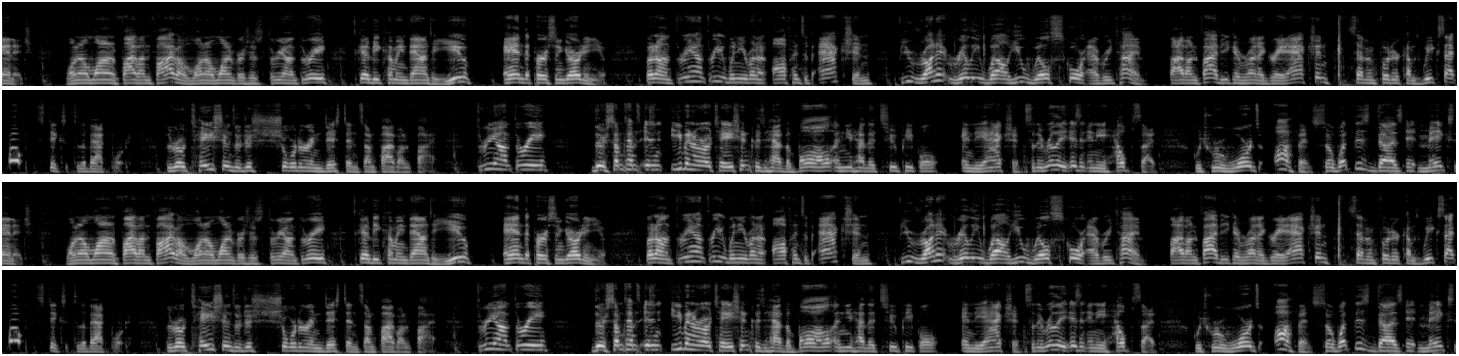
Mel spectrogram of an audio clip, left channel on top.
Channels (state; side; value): normal; both; correlation 0.77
